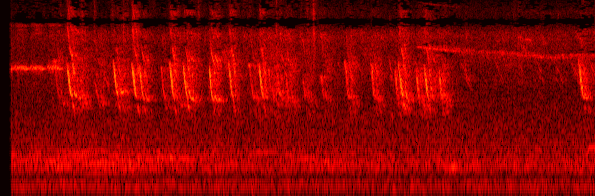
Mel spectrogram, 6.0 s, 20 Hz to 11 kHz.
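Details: Purple martins at one of three nest houses, an unedited cam recording from 2014: a steady stream of short chirps and downslurred notes around the colony, several birds calling over a faint hum and a thin high whine.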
